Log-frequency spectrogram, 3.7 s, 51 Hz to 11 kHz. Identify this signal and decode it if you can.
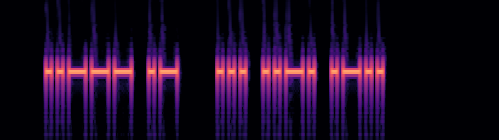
Morse code, heard as a keyed tone, about 28 wpm, 700 Hz. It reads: 2A SFL
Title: Field Day Exchanges Encore - 28wpm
